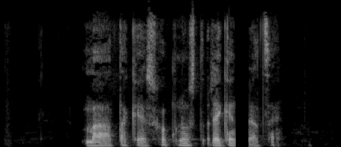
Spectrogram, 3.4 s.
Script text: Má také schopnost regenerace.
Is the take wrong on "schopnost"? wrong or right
right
